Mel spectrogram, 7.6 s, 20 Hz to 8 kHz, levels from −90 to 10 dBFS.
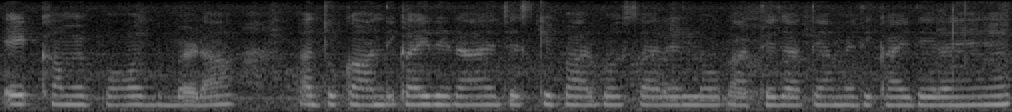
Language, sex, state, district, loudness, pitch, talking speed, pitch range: Hindi, female, Bihar, Sitamarhi, -40 LUFS, 220 Hz, 160 wpm, 220-230 Hz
